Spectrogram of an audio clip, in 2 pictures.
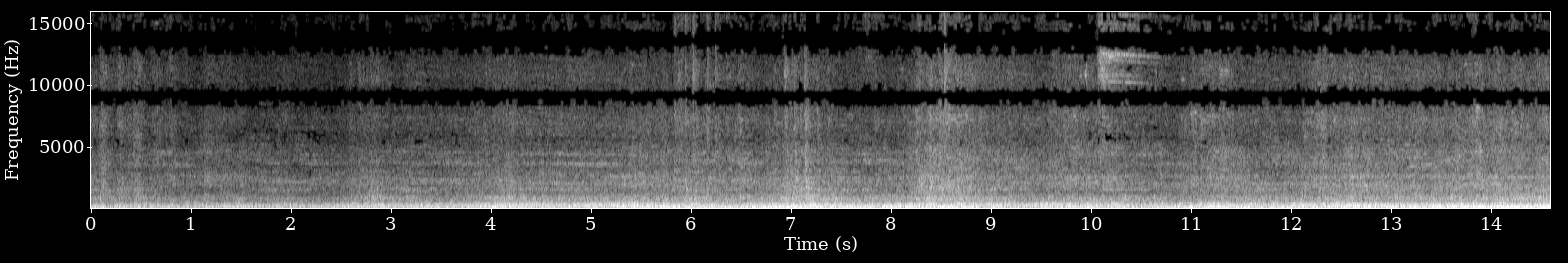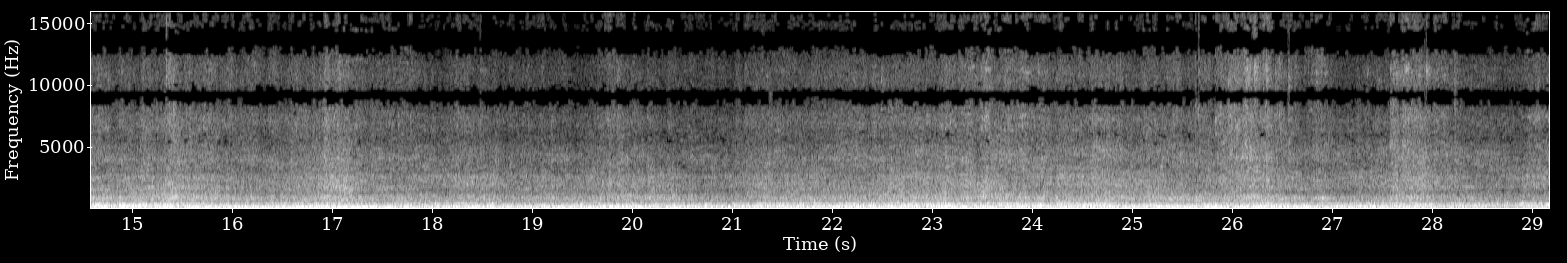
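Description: CSX intermodal freight train passing at speed: a steady rush of steel wheels on the rails with scattered clanks, growing louder through the first half.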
